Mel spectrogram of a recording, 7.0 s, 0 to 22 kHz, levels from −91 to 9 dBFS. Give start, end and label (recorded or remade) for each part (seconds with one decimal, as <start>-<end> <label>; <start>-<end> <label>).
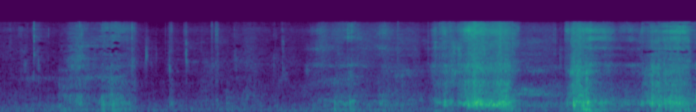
0.0-1.2 recorded; 1.2-2.3 remade; 2.3-2.9 recorded; 2.9-6.4 remade; 6.4-7.0 recorded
